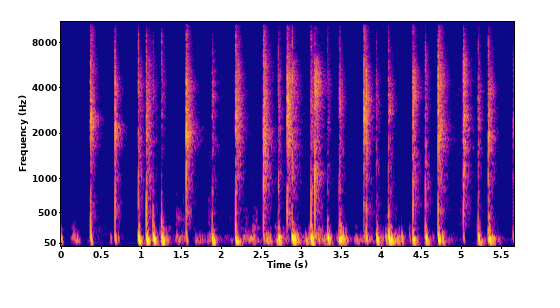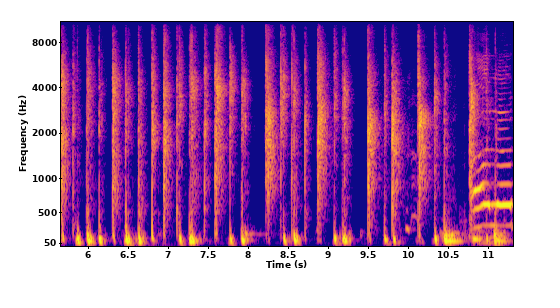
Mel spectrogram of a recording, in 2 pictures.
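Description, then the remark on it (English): Clackety-clack of a cursed group walking as skeleton bones: a steady stream of sharp, hollow clicks and clacks in a quick, uneven rhythm, continuing for several seconds, with a brief tonal sound at the very end. “Our walking now makes clackety-clack noises because we're bones.”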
